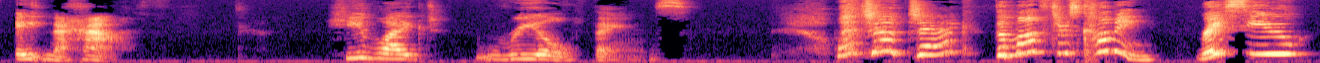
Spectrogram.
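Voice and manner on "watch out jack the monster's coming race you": put-on high, loud gleeful girl's shout; Annie calling out. A narrator's reading. Little sister daring brother to race, high gleeful shout. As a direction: tease him with a big high call.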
